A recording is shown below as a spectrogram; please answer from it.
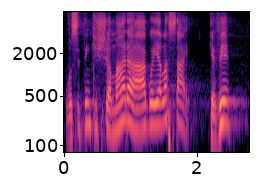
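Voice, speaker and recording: Brazilian guy putting on a playful dad voice, coaxing, a bit high, echoey hall. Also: lively intonation, normal speed, a bit bright. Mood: teasing. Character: teasing young father at a washbasin.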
